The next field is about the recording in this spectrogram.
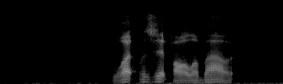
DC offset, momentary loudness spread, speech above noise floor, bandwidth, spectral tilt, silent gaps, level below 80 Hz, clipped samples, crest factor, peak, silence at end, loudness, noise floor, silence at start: under 0.1%; 8 LU; 33 dB; 16 kHz; -3.5 dB/octave; none; -70 dBFS; under 0.1%; 26 dB; -16 dBFS; 0.5 s; -38 LUFS; -71 dBFS; 1.15 s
